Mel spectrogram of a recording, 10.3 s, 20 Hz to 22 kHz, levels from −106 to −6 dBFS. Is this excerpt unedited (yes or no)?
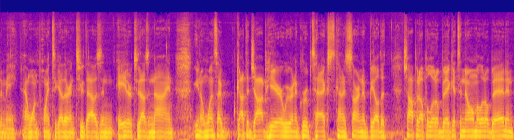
no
